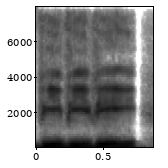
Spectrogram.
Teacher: If you say VVV, you can feel your vocal cords buzz. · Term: voiced V sound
